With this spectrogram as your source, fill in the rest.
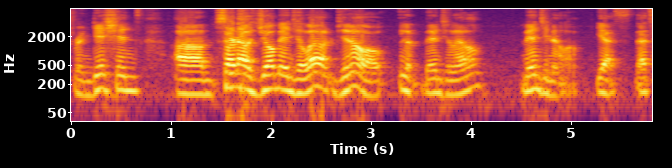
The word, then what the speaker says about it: Manganiello: Started out as Joe Manganiello.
